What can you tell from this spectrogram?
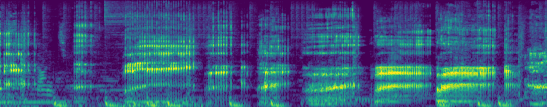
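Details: Girl deliberately trying to do deep burps: several long, loud, drawn-out voiced burps in a row; forced belching.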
